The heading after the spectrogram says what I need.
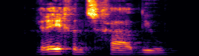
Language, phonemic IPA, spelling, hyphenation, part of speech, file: Dutch, /ˈreː.ɣə(n)ˌsxaː.dyu̯/, regenschaduw, re‧gen‧scha‧duw, noun, Nl-regenschaduw.ogg
- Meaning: rain shadow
